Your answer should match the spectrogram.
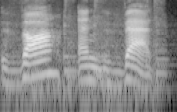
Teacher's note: the initial sounds have the voiced TH sound or the hardened TH sound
